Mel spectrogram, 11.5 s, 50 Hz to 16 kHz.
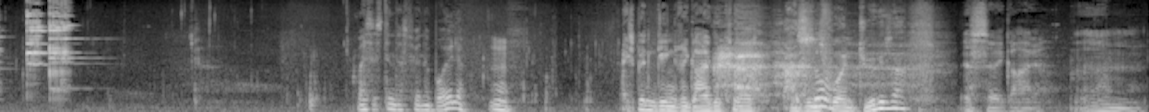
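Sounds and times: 
glasses clinking together in a toast: 0.0s - 1.2s
speech: 3.6s - 5.4s, 6.4s - 11.3s.

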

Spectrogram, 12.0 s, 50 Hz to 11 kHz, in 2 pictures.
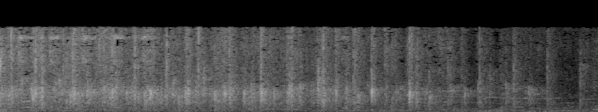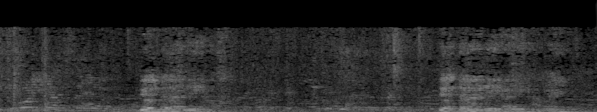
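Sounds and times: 
church congregation applauding: 0.0s - 6.0s
speech: 7.4s - 8.2s, 10.4s - 11.8s.

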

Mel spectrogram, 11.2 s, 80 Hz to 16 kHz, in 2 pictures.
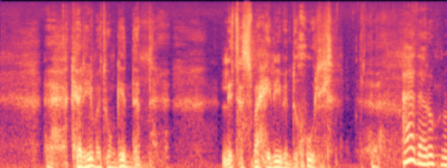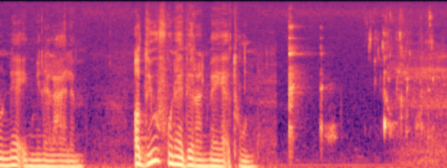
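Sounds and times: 
speech: 0.6s - 8.9s
tea poured into a cup: 10.2s - 11.1s.

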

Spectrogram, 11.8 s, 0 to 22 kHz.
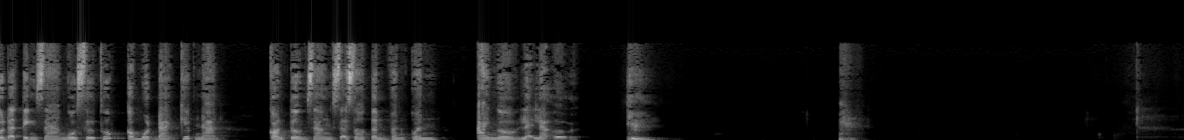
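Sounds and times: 
speech: 0.0s - 6.6s
dry coughs: 8.4s - 8.8s.

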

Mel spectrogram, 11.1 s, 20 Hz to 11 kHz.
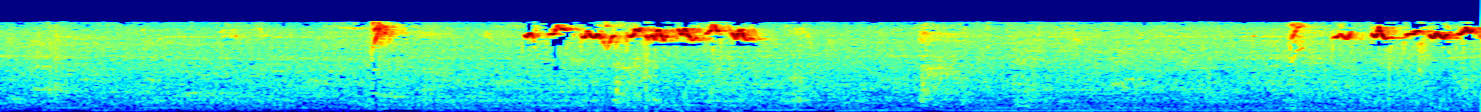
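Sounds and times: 
white-throated seedeater chipping and singing a twittering song: 1.1s - 6.2s, 9.3s - 11.0s.

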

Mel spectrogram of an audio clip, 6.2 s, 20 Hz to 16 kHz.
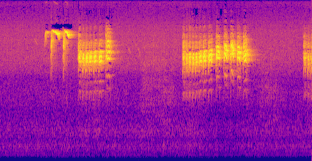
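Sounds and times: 
Eurasian blue tit Cyanistes caeruleus calling: 0.9s - 2.4s, 3.7s - 5.1s.

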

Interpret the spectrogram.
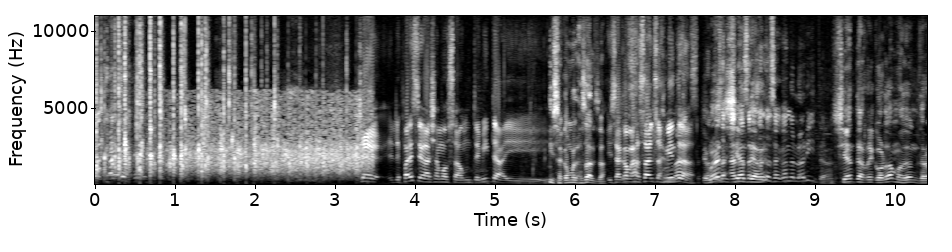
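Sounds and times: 
audience applause at a live show: 0.0s - 3.5s
speech: 3.3s - 10.4s.

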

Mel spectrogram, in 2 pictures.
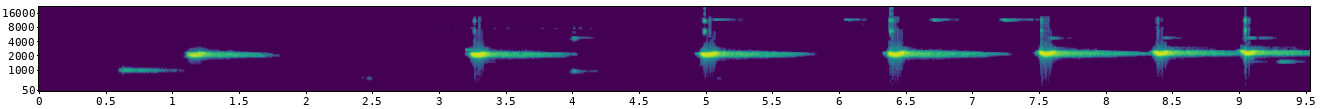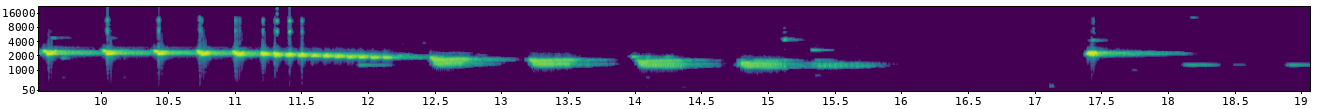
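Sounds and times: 
tinamou whistled call: 1.1s - 1.7s, 3.2s - 3.8s, 5.0s - 5.6s, 6.4s - 15.7s, 17.4s - 18.3s.

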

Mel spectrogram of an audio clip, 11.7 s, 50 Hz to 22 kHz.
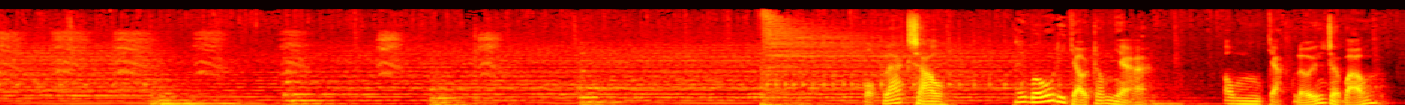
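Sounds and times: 
flock of panicked crows cawing over a village on a winter night: 0.0s - 7.2s
steady low drone: 2.2s - 10.2s
speech: 7.4s - 11.6s.

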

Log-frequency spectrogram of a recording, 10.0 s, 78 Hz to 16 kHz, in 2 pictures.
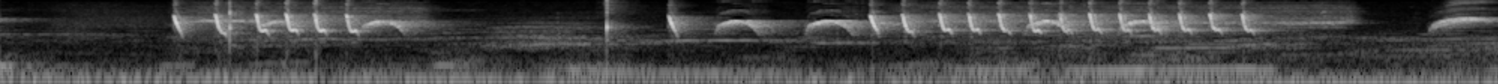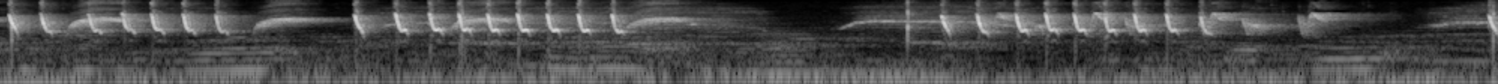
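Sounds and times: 
bar-winged prinia singing phrases of fast sharp notes: 0.0s - 9.9s.

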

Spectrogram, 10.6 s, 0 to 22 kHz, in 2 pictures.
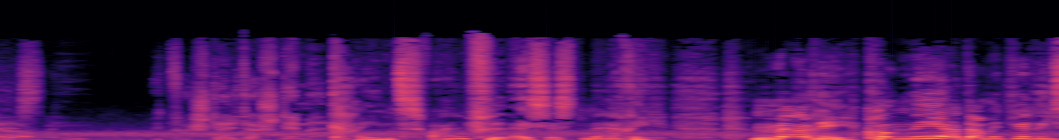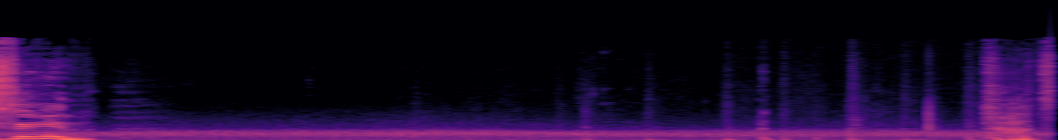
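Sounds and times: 
speech: 0.2s - 6.0s
small pony hooves clip-clopping in fog: 8.1s - 10.5s.

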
